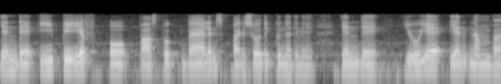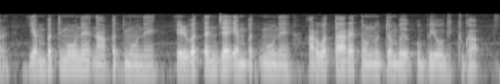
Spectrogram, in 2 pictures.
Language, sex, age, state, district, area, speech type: Malayalam, male, 18-30, Kerala, Malappuram, rural, read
